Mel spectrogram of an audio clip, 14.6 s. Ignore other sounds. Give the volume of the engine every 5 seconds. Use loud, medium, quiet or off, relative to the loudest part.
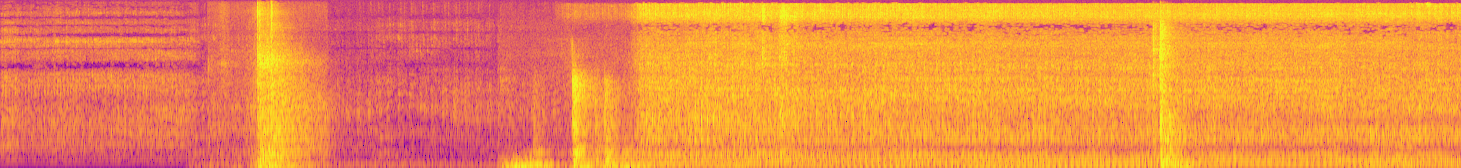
quiet, loud, loud.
